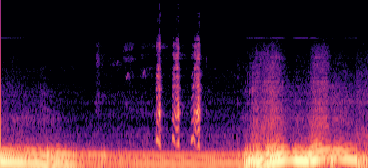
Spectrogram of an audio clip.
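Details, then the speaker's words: Toyota Matrix after new catalytic converters, exhaust manifold gasket, spark plugs and coils, running without the rest of the exhaust attached: loud open-pipe rumble with rising revs, no ticking puff at the manifold; the manifold leak is gone. "I just want to see if this fixes the issue that we had because I can't hear an exhaust leak anymore but I also can't hear much of anything else except the exhaust coming out of those cats I don't hear anything coming out at the manifold"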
